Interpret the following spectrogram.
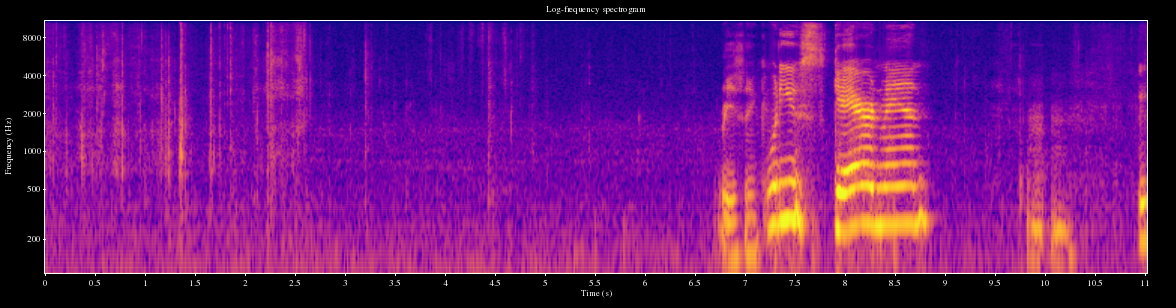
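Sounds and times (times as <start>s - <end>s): faint crinkling and crackling: 0.0s - 5.5s.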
